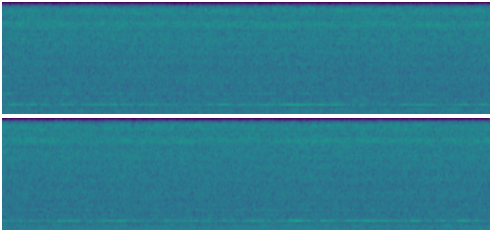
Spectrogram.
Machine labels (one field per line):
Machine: fan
